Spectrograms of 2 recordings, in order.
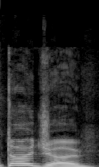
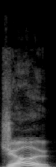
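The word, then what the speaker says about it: Djo: Australia and that was Dojo it's Joe actually how's it pronounced pronounced Joe yeah I know it's weird it's DJ o and do you know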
